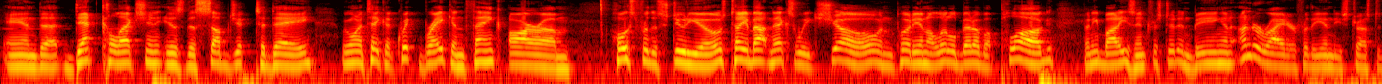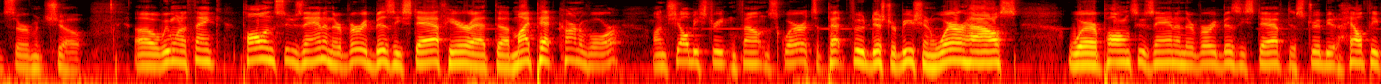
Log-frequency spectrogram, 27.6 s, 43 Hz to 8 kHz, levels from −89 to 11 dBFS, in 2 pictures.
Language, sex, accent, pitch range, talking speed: English, male, American, 140-170 Hz, 200 wpm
